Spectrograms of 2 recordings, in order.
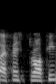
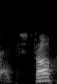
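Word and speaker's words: apostrophe: कुछ लोग इसको एफ एस्ट्रोफी भी बोलते हैं। नहीं सही जो है वो एपिस्ट्रोफ है। ठीक है? हिंदी में थोड़ा सा ना प्रोनाउंसिएशन ऊपर नीचे रहता है। एफ एस्ट्रोफी लोग बोलते हैं। सही एपस्ट्रोफ होगा।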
